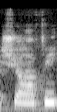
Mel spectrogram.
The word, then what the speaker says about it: Cioffi: predicting a connection here andy fraske mee shafi is it do i pronounce it correctly charlie yep okay that's how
